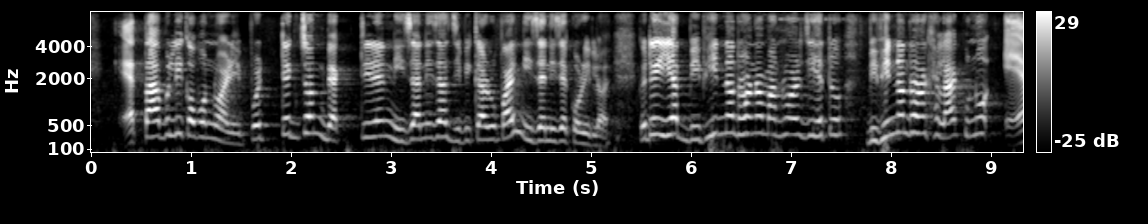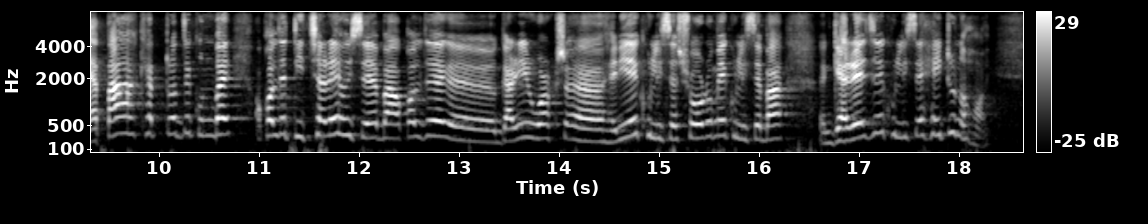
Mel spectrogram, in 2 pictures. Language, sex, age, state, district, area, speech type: Assamese, female, 60+, Assam, Kamrup Metropolitan, urban, spontaneous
